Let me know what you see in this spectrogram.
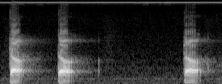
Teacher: they are produced by providing a constriction at the retroflex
